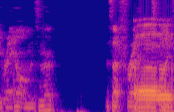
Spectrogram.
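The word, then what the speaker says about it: Rheaume: the first yeah uh the last name is r-h-e-a-u-m-e which i believe would be rayon isn't it is that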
